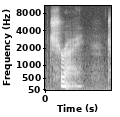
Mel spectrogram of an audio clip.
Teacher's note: Pay attention to the sound and the way that you are articulating the TR. Don't let it change into a CHR sound.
